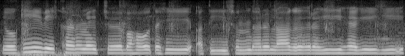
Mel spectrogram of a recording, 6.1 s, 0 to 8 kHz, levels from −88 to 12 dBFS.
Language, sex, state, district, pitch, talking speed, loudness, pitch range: Punjabi, male, Punjab, Kapurthala, 180 Hz, 110 wpm, -14 LUFS, 170-180 Hz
